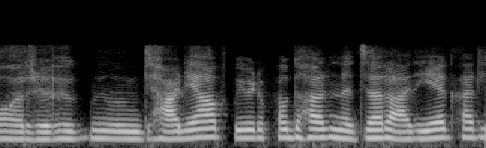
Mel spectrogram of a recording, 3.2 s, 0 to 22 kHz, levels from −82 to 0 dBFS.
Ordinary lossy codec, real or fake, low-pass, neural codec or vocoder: none; fake; 7.2 kHz; codec, 16 kHz in and 24 kHz out, 0.6 kbps, FocalCodec, streaming, 2048 codes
